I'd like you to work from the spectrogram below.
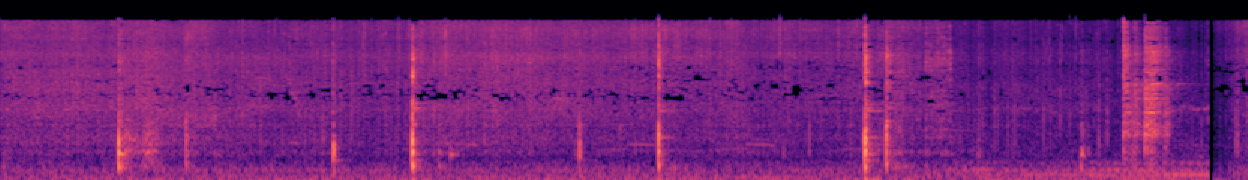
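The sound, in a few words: eggplant frying and being stirred in oil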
